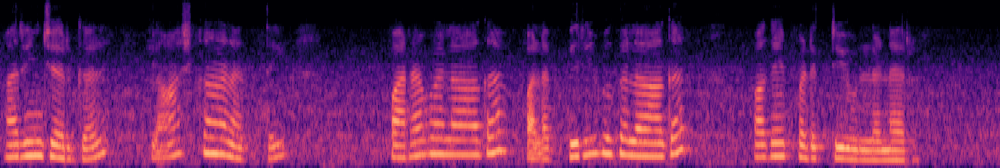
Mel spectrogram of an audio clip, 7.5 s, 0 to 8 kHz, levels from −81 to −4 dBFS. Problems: constant background noise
